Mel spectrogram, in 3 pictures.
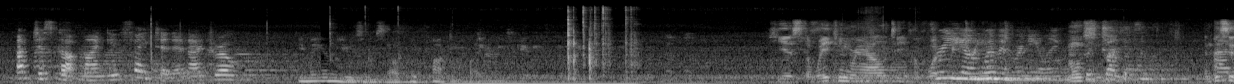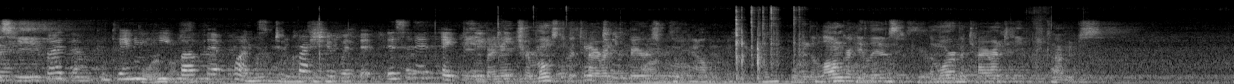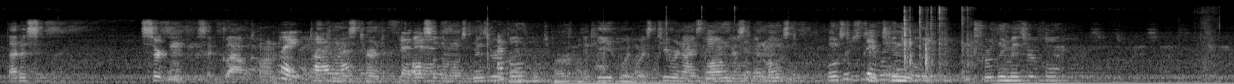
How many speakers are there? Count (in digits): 5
